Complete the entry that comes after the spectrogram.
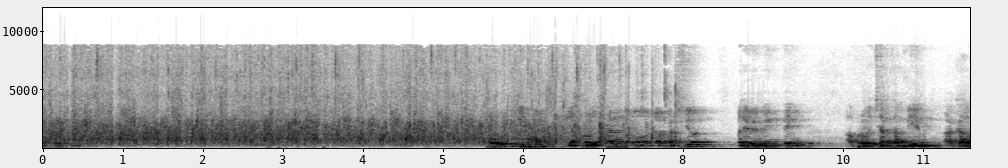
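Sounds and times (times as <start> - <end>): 
audience applause: 0.0 - 8.0
speech: 6.0 - 11.5.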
